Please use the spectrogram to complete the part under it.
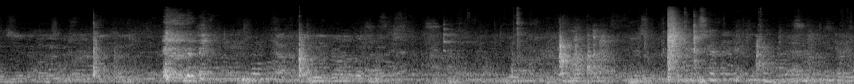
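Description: A drummer taps on drums.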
